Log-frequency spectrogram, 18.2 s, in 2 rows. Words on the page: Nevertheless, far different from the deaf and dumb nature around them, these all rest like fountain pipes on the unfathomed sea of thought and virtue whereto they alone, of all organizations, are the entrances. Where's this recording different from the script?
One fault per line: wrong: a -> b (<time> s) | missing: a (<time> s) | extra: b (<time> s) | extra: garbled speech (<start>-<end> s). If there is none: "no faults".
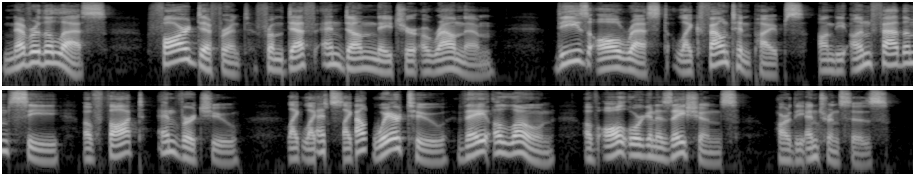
missing: the (2.8 s)
extra: garbled speech (12.0-12.8 s)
